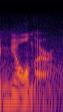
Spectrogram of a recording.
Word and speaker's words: Mjolnir: And for those who, it's actually Mjolnir, but the J is pronounced like a Y, so you say Mjolnir.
